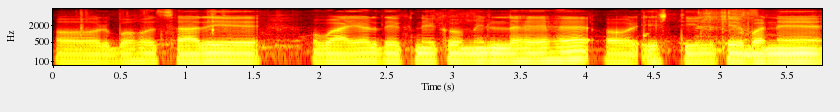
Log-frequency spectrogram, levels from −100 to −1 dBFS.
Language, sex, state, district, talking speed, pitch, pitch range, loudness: Hindi, male, Punjab, Pathankot, 135 wpm, 100 Hz, 95-100 Hz, -17 LUFS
